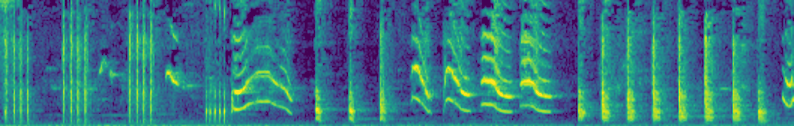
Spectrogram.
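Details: Javan myna in steady song: harsh broadband bursts, arching whistled slurs repeated several times, then a regular series of short clipped notes.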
